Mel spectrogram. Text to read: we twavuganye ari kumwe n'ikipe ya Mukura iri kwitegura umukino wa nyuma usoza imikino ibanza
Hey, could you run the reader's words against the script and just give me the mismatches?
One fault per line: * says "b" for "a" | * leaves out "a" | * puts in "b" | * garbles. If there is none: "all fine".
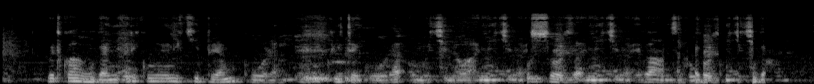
* says "imikino" for "nyuma"
* garbles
